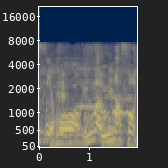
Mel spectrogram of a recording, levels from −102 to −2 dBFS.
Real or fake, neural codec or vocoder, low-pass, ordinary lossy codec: real; none; 7.2 kHz; none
